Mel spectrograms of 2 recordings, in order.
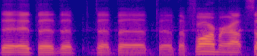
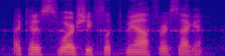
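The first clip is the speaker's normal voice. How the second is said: quieter mumbled aside, muttered under the breath; 8 dB quieter than usual. Voicing a character after she heads off: muttering under his breath. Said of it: "He kinda says under his breath".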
